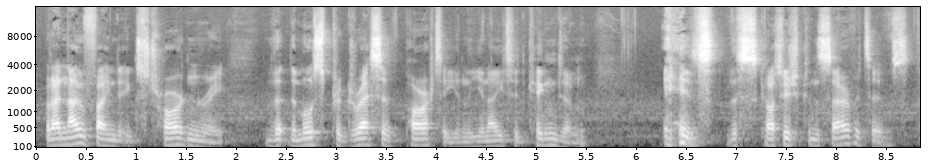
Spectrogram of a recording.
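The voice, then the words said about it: Scottish accent. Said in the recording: “you can tell by my accent that I'm a Scot”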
